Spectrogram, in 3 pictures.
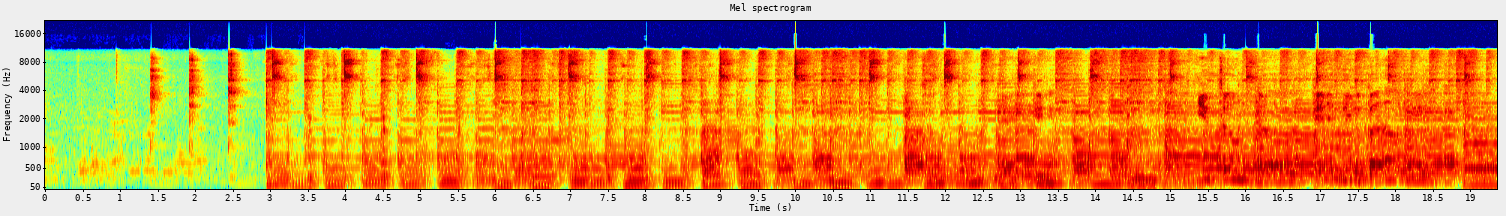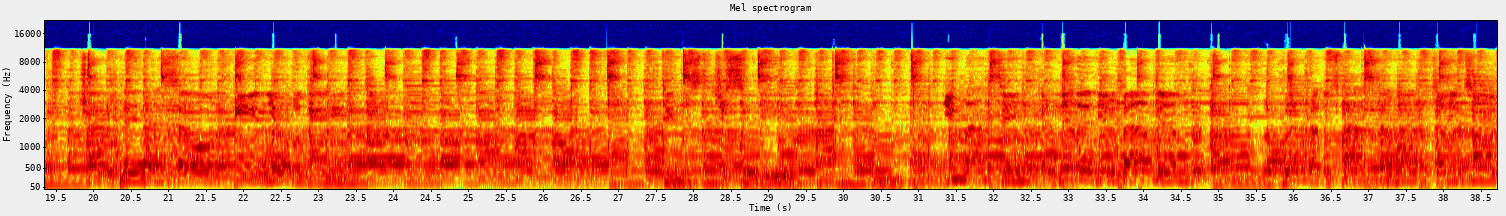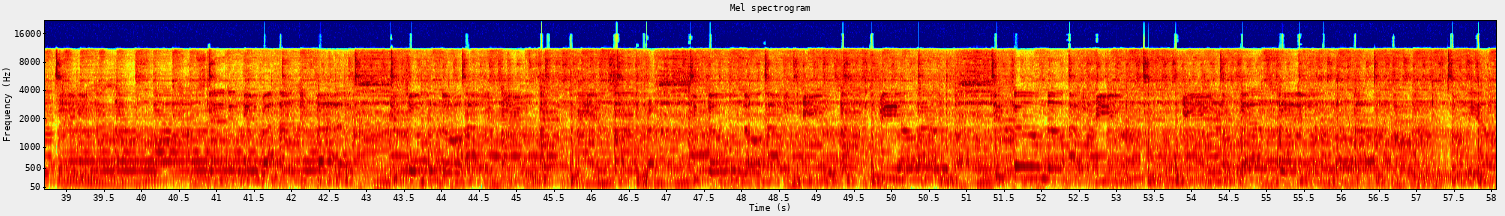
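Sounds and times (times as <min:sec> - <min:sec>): acoustic guitar: 0:01.0 - 0:58.0
electronic drum kit: 0:01.4 - 0:58.0
bass guitar: 0:01.9 - 0:58.0.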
